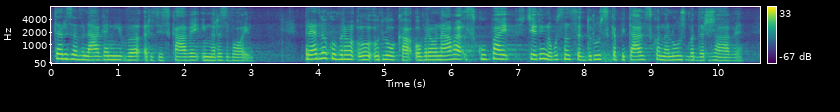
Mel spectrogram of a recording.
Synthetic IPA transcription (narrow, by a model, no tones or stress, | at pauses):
t̪ɛɾzawlaːɡaniʋəɾaziskaːʋɛʔinɾazʋɔ̰ːj | pɾɛːd̪lɔkɔd̪loːkʰaʔɔbɾawnaːʋaskuːpajʃt̪iːɾinoːsənd̪ɛsɛt̪̚ːɾuskapit̪aːlskɔnaloːʒbɔd̪əɾʒaːʋɛ̰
